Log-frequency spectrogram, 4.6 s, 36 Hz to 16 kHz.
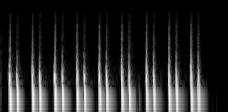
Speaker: Y por encima de los 100 latidos por minuto la denominamos taquicardia.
